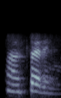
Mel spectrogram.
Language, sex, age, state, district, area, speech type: Tamil, female, 45-60, Tamil Nadu, Dharmapuri, urban, conversation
